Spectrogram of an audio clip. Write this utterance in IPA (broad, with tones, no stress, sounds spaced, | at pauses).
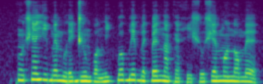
k ũ˧ ʃ ɛ̃˦ j i˧ b ɛ̃˧ m u˨ ɾ e˧ d͡ʒ ũ˧ b ɔ˨ n i˧ k͡p o˦ b e˦ b ɛ˧ k͡p ɛ˦ n ã˧ k ɛ̃˨ h i˨ ʃ u˨˦ ʃ ɛ˦ m ɔ̃˦ n ɔ˦ m ɛ˦˨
